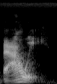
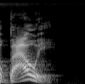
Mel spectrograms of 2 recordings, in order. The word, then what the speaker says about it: Bowie: Let me start by, since it's going to be a whole hour or so, I actually pronounce it Bowie. – Oh, Bowie.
